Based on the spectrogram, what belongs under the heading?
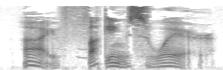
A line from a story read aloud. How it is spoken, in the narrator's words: Bernard grumbled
